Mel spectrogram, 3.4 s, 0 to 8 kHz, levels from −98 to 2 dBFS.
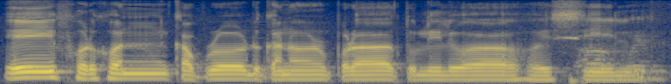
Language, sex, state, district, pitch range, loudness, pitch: Assamese, male, Assam, Sonitpur, 110-135 Hz, -19 LUFS, 115 Hz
